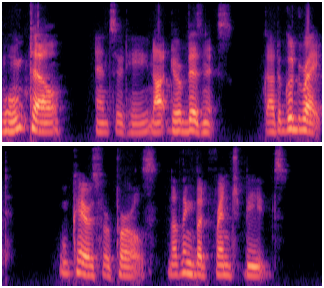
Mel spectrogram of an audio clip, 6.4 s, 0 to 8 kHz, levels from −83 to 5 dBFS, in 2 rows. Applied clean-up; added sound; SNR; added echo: none; none; none; none.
